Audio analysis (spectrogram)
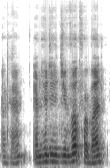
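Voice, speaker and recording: A man moderating an online debate panel, blunt and brash and quick to swear, speaking over a voice call. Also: mid-range voice, steady tone, lo-fi sound, slight background noise.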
